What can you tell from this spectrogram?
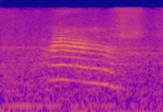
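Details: Pet cat indoors making a single clear meow that rises slightly then slides down, strongly harmonic, heard over a faint low hum.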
